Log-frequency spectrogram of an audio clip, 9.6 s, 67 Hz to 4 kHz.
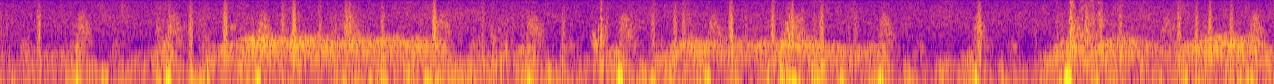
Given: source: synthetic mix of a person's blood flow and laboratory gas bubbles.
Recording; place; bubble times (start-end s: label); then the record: Doppler ultrasound of blood flow; subclavian vein
1.21-1.28 s: bubbles
1.70-1.87 s: bubbles
3.58-3.82 s: bubbles
4.42-4.57 s: bubbles
5.85-5.99 s: bubbles
6.08-6.22 s: bubbles
8.00-8.29 s: bubbles
From the record:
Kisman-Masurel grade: 121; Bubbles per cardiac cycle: 1 to 2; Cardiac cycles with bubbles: 10 to 50%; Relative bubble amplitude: barely perceptible (0.100 to 0.250); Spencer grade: 2 (many but less than half of the cardiac periods contain bubble signals, singularly or in groups); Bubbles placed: anywhere in the cardiac cycle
